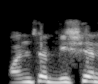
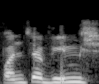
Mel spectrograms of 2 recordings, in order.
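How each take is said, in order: First: It is said with no nasal before 'sh'. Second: It is said with a nasal before 'sh'. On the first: The speaker calls it wrong. "পঞ্চবিশে নয়" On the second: The speaker calls it right. "অনুস্বারটা উচ্চারণ করুন"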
